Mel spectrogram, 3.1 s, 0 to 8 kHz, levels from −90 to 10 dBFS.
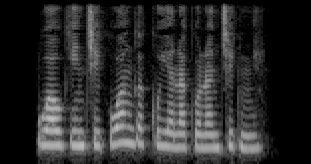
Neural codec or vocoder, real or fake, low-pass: none; real; 7.2 kHz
